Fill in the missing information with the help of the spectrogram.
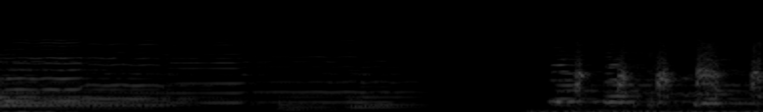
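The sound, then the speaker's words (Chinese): A hen clucks in a quick run of four or five raspy bursts, following a short sustained musical phrase and a brief silence. “小母鸡路易斯仍旧渴望冒险。”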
